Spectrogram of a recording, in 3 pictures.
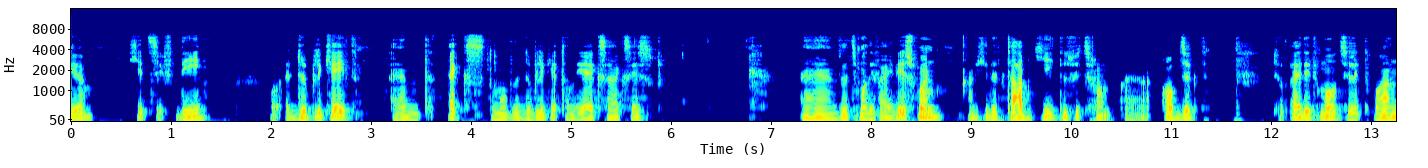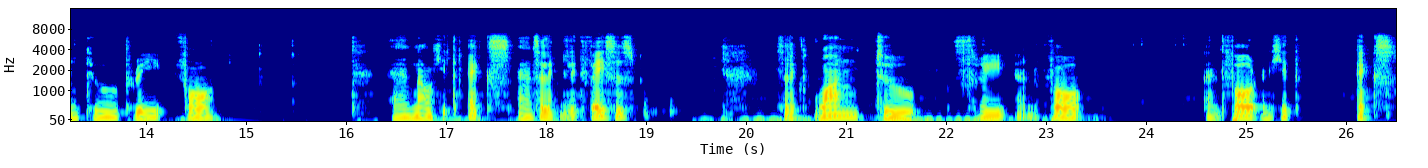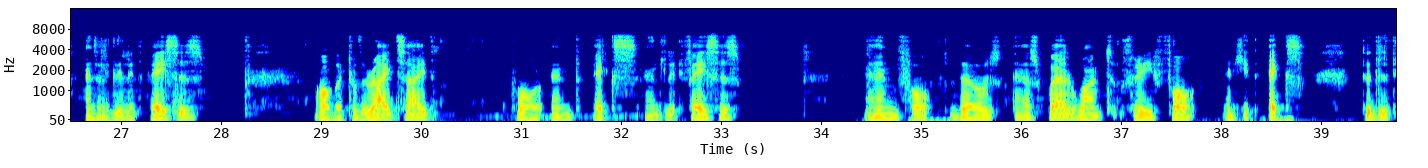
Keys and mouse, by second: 1.3 shift+d, 5.7 click, 6.1-7.7 middle drag, 9.3 Tab, 12.1-15.5 right drag, 17.2 x, 20.7-22.9 drag, 26.1 x, 31.7 x, 35.1-39.3 right drag, 38.5 x.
